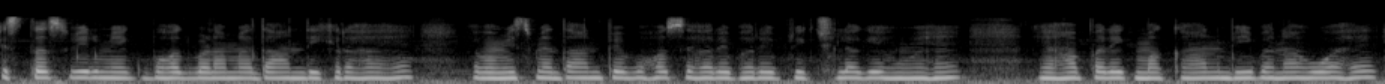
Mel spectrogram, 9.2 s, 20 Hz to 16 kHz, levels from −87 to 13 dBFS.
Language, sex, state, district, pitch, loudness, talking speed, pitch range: Hindi, female, Bihar, Kishanganj, 220 Hz, -29 LUFS, 195 wpm, 215-225 Hz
